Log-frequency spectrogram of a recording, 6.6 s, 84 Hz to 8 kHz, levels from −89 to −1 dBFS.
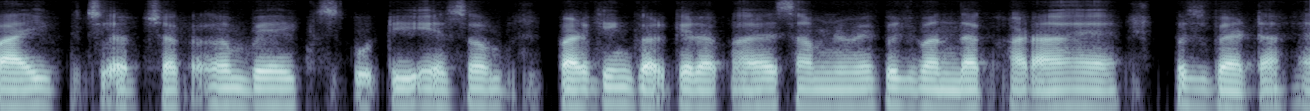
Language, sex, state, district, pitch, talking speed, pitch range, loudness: Hindi, male, Delhi, New Delhi, 105 Hz, 165 wpm, 100-105 Hz, -20 LUFS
